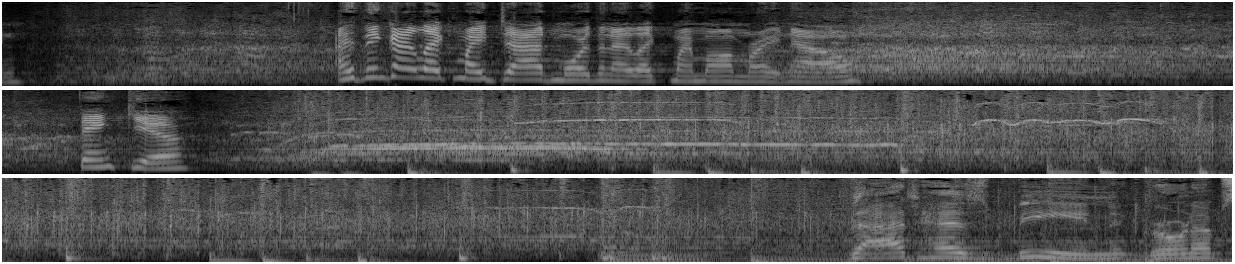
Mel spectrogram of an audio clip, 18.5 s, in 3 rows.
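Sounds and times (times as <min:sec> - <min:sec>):
speech: 0:00.0 - 0:00.3, 0:01.7 - 0:04.5, 0:06.6 - 0:07.2, 0:16.6 - 0:18.4
laughter: 0:00.2 - 0:01.8, 0:03.9 - 0:08.0
audience applause: 0:07.4 - 0:18.4.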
